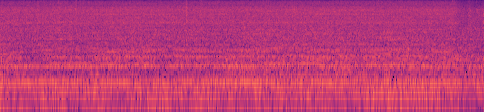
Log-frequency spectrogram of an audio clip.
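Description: A racing car engine screams at high revs, steady at full speed.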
